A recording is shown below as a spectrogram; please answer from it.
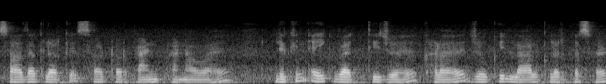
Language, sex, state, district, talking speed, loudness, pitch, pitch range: Hindi, male, Bihar, Katihar, 235 wpm, -19 LUFS, 115 Hz, 110-125 Hz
